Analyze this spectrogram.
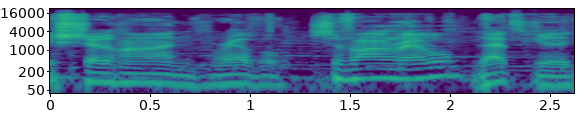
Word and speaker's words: Siobhan: more like Sho Otani than Siobhan Revel like Shan Revel Siobhan Revel that's good you said it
